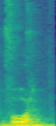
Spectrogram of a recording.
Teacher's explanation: Par exemple, si vous dites voor, dus avant ou pour en néerlandais, en Flandre, en général, vous dites voor. Dus il y a donc le R apical partout en Flandre. Sauf à Gand, vous dites voor.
